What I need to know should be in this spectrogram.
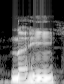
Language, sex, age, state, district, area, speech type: Hindi, male, 60+, Uttar Pradesh, Sonbhadra, rural, read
